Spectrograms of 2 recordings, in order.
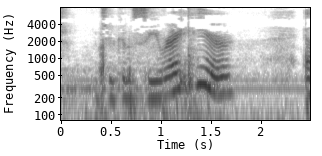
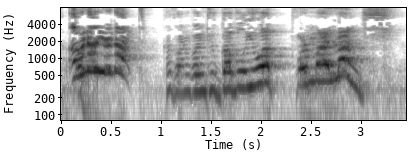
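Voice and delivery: loud, much higher shouting troll; troll threat; 8 semitones higher, 7 dB louder than usual. Acted. Troll threatens big goat.

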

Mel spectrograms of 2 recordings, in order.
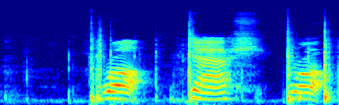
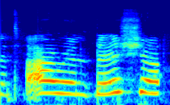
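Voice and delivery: higher, louder fangirl announcing "Arwen Bishop"; excited announcement; 8 semitones higher, 4 dB louder, faster than usual. Acted. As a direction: call out her name to the crowd.

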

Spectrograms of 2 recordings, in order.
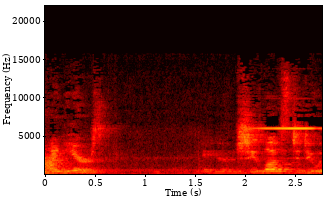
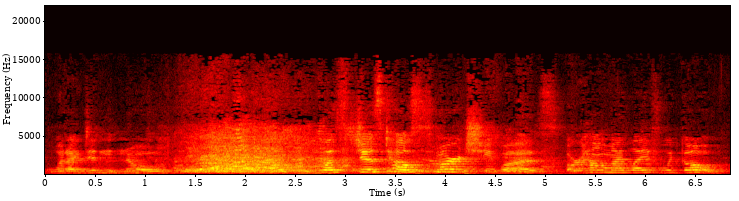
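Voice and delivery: proud, louder poem reading with laughs; poem recital; 2 semitones higher, 6 dB louder than usual. Acted. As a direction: recite it to the crowd with pride. Reads a poem aloud.

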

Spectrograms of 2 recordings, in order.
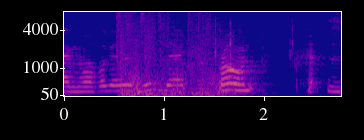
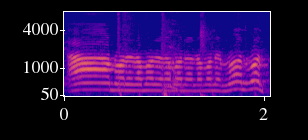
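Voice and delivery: panicked running; 7 dB louder, faster than usual. Real, not acted. Fleeing gunfire in panic.

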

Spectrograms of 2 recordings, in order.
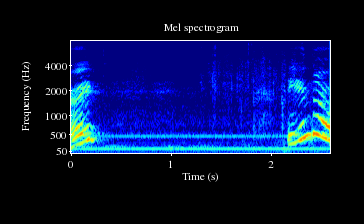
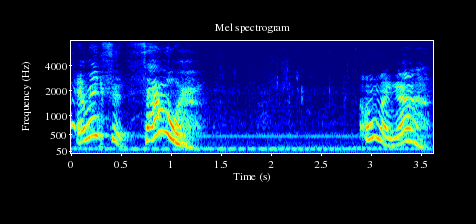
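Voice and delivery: disgusted; 8 semitones higher than usual. Real, not acted. Complains food too sour.

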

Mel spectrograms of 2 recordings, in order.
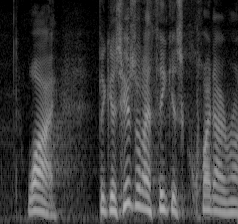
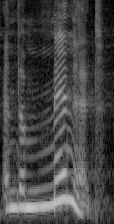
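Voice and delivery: ordinary delivery

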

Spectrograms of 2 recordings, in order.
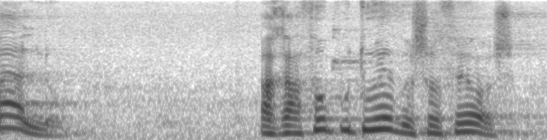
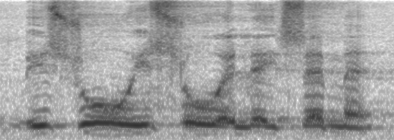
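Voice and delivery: imitated calling out; 11 semitones higher than usual. Blind Bartimaeus calling to Jesus as he passes, imitated calling out. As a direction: call out high, as the blind man begging for mercy. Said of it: "άρχισε και φώναζε".

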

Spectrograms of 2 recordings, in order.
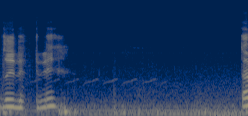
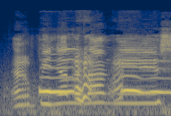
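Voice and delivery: mock crying; 10 dB louder, much slower than usual.

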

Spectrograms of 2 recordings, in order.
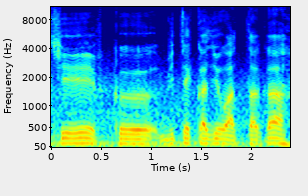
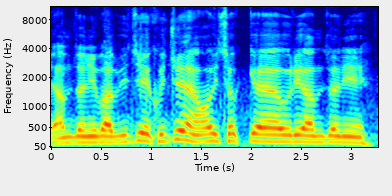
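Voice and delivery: raised cooing voice to a hungry cat; 4 semitones higher, 5 dB louder than usual. Real, not acted. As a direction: coax the cat up high while serving food. Man cooing at cat while feeding.

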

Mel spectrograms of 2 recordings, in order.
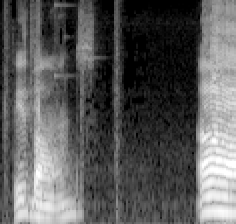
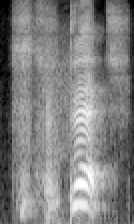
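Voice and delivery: angry outburst; 8 semitones higher than usual. Real, not acted. Hit again, lashing out.

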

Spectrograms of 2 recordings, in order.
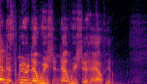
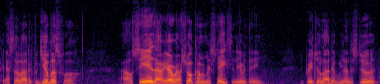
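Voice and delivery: soft, lower closing prayer; quiet prayer; 13 semitones lower, 9 dB quieter than usual. Acted. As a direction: pray gently over the congregation. Leads closing dua softly.

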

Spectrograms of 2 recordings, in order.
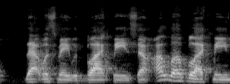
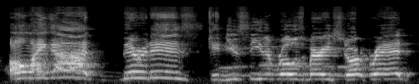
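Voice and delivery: excited; 10 semitones higher than usual. Real, not acted. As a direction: squeal over the shortbread. Shortbread revealed.

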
